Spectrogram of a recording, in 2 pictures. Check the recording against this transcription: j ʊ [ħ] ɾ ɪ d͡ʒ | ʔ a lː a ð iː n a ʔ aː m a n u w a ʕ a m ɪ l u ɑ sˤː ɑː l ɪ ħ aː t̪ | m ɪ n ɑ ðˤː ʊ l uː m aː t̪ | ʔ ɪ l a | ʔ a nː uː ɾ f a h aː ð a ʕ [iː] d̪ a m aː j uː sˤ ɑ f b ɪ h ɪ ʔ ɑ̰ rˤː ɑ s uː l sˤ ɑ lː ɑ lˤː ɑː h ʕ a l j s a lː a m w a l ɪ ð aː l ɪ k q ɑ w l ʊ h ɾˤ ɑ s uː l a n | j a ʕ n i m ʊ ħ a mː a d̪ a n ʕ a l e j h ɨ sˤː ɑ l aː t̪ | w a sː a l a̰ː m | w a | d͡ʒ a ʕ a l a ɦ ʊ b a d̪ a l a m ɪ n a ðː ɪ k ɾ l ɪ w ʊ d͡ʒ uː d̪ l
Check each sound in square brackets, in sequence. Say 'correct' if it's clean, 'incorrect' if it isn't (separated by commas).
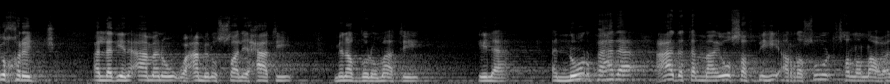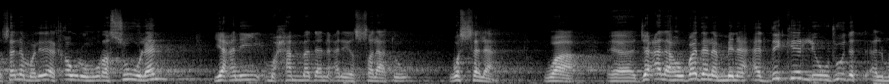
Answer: incorrect, incorrect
